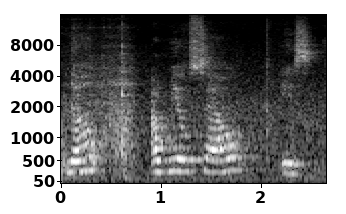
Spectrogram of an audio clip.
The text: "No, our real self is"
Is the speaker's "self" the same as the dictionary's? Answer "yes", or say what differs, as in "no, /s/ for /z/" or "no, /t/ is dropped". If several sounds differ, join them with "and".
no, /f/ is dropped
